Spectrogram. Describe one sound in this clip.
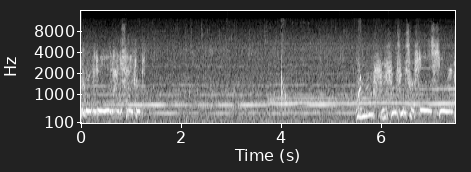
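A young woman speaks close to a headset microphone.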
